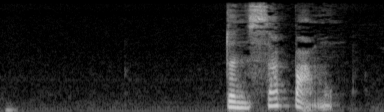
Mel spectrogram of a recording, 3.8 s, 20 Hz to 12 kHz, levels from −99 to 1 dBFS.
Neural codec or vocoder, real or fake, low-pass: vocoder, 44.1 kHz, 128 mel bands every 512 samples, BigVGAN v2; fake; 10.8 kHz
